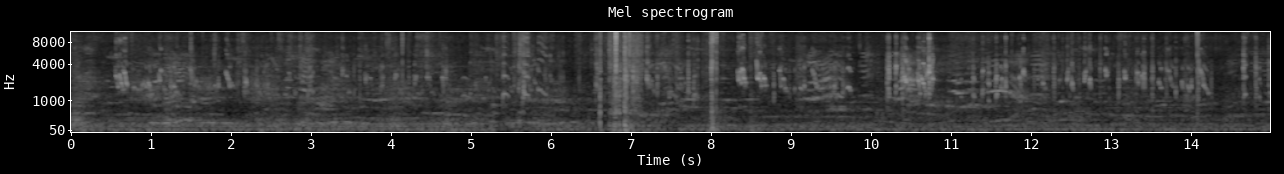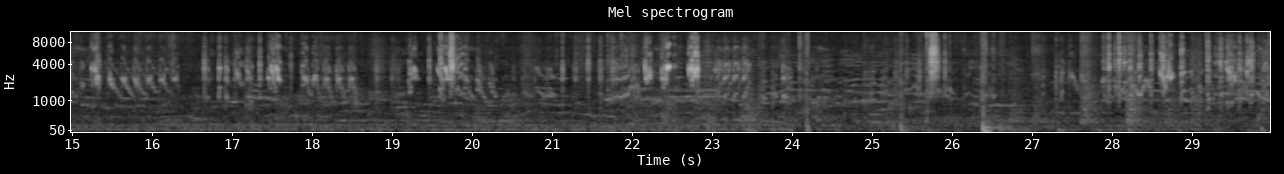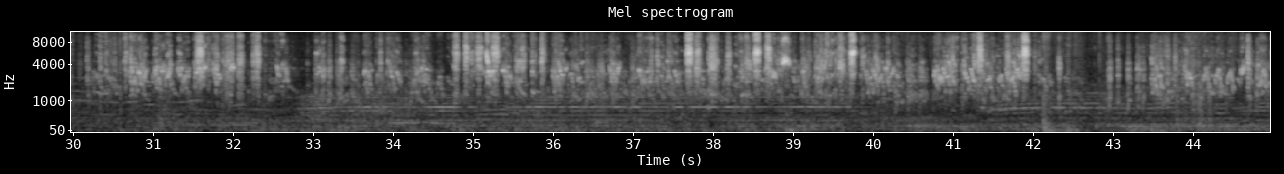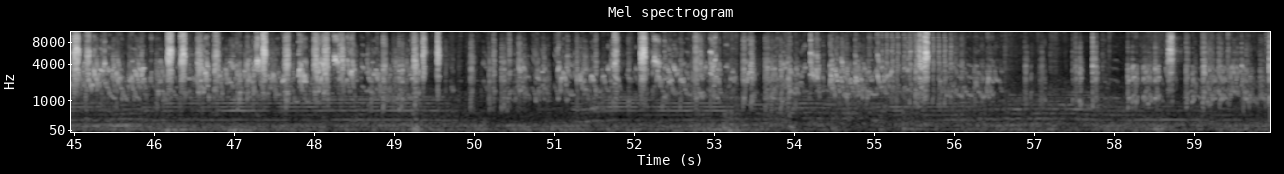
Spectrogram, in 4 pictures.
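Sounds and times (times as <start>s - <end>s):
budgies chirping and squawking: 0.0s - 59.9s.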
